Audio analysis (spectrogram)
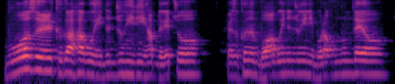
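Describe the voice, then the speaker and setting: This grammar teacher's voice sits on the high side, steady and a little mellow, and he talks a little fast. He walks students through English grammar one step at a time, regularly asking questions to check their understanding.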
